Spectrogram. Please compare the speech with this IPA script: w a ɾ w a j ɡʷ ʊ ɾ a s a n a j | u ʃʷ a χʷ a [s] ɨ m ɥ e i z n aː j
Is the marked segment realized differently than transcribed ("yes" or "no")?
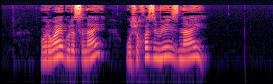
yes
